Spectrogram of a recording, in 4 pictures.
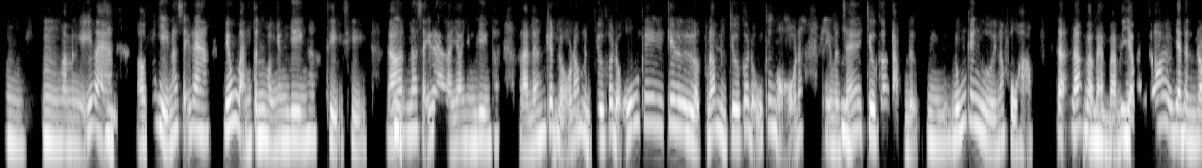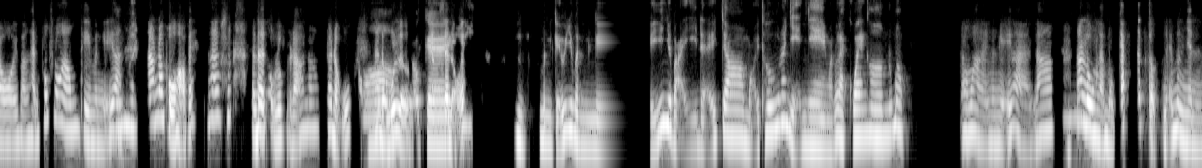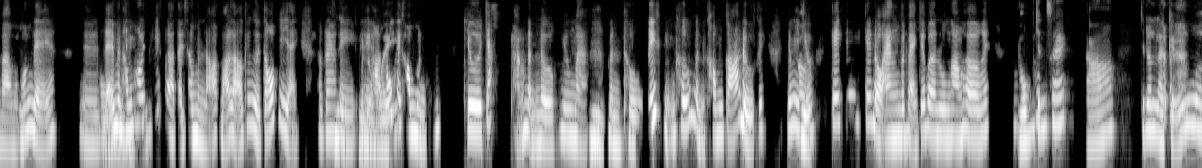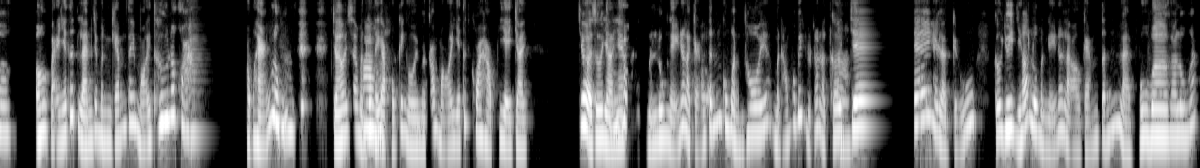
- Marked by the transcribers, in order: other background noise; distorted speech; bird; laughing while speaking: "Nó"; tapping; chuckle; laugh; chuckle; chuckle
- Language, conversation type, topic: Vietnamese, unstructured, Có nên tha thứ cho người đã làm tổn thương mình không?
